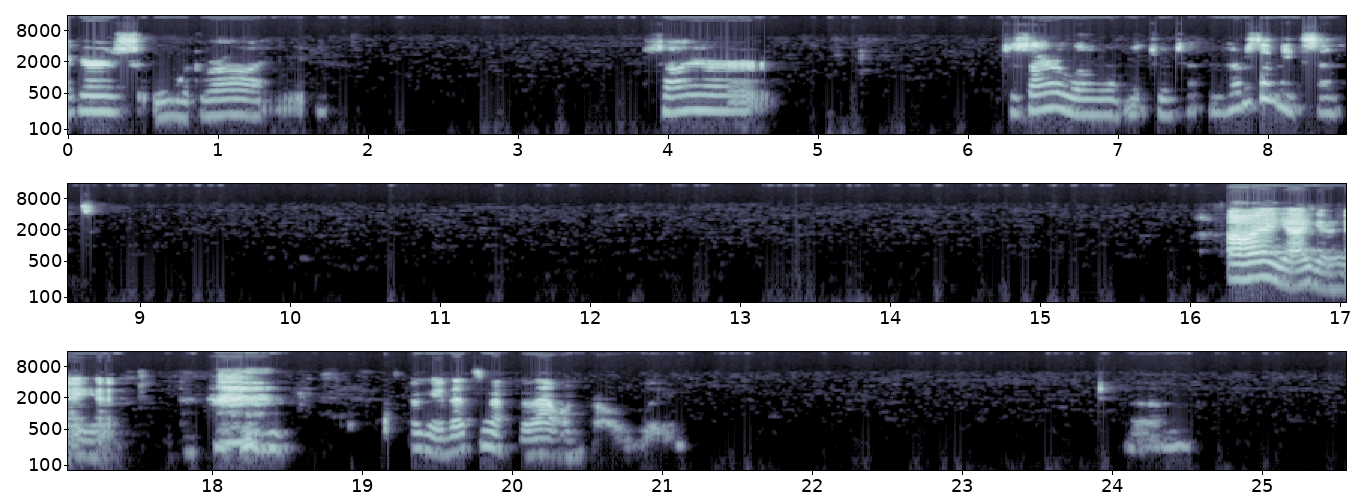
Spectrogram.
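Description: A young woman speaks softly and close by, reading out in short bursts with pauses.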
